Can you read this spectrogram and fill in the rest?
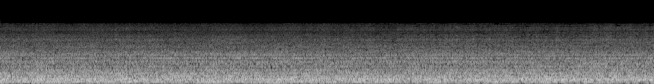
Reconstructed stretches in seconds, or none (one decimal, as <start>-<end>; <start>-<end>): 0.4-3.5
